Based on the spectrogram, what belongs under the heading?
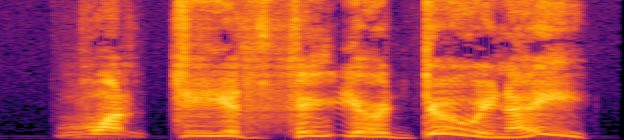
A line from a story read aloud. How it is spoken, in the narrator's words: he roared, so suddenly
